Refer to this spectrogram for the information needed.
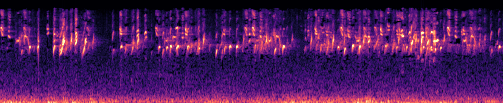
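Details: Goldfinch singing in a recording meant to stimulate birds: continuous high, jangling twitter in three loose bursts, mixing liquid trills with short chirps. A soft low hum runs underneath.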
